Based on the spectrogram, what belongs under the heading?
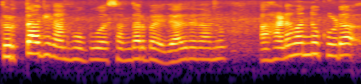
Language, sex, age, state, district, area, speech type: Kannada, female, 18-30, Karnataka, Udupi, urban, spontaneous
